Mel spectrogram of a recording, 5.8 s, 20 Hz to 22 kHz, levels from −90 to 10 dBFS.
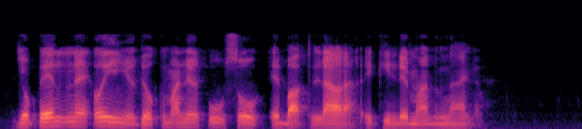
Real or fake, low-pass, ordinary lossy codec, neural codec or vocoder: fake; 7.2 kHz; Opus, 64 kbps; codec, 16 kHz, 1 kbps, FunCodec, trained on LibriTTS, 50 frames a second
